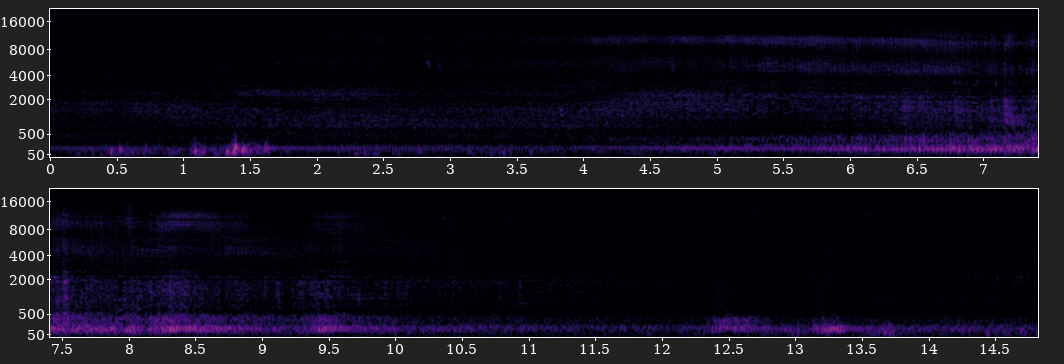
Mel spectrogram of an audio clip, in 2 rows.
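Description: Faint, distant running of the DA100 gas engine of a large RC aerobatic plane at low throttle as it lands, swelling slightly as the plane rolls nearest and then fading, over near silence. A soft thump about a second and a half in.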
